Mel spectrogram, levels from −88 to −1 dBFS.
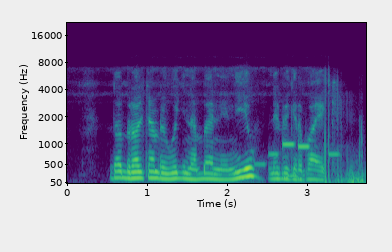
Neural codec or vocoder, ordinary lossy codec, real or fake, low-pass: none; Opus, 32 kbps; real; 7.2 kHz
